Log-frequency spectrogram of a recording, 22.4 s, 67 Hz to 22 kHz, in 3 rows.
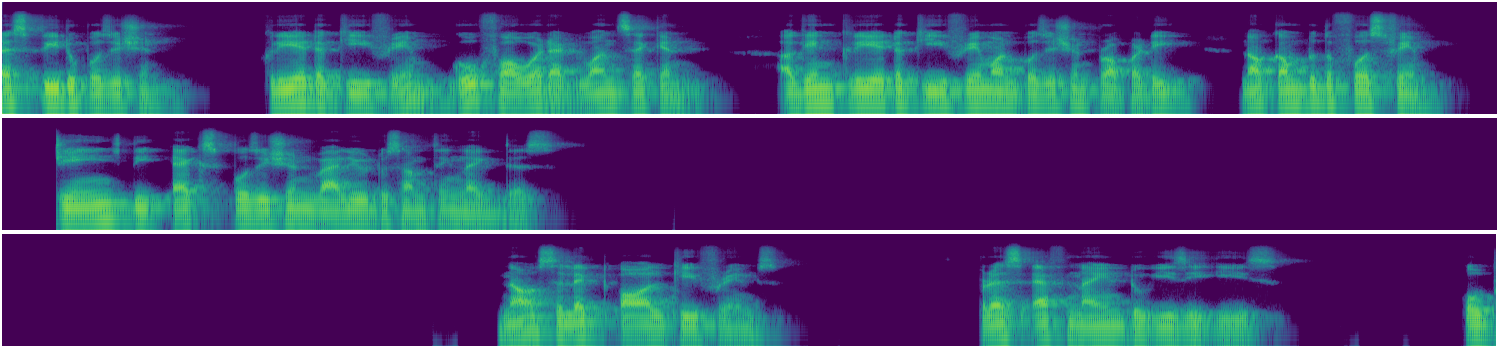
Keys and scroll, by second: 11.5 space, 20.0 F9.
